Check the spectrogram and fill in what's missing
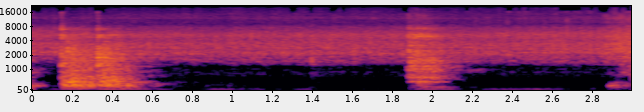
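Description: Fried potatoes are tipped into vegetable fried rice in a hot pan, giving two brief loud bursts of scraping and sizzling stirs over a soft steady sizzle.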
